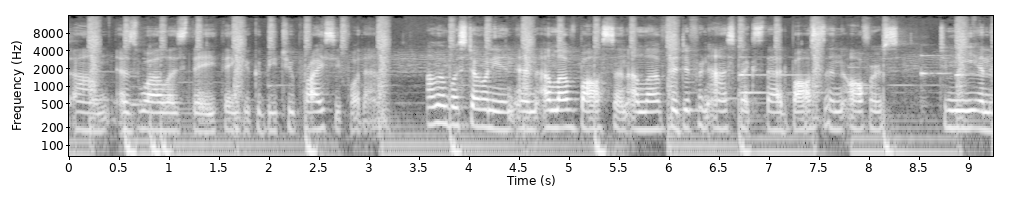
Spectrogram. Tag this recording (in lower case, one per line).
music
speech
